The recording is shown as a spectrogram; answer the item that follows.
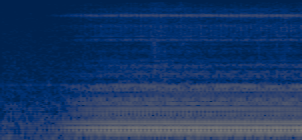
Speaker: yes and that's kind of this hum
